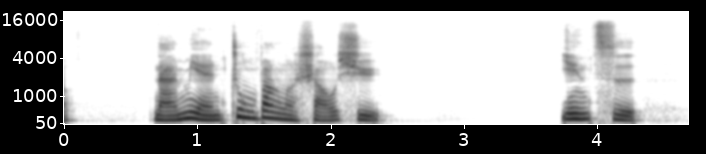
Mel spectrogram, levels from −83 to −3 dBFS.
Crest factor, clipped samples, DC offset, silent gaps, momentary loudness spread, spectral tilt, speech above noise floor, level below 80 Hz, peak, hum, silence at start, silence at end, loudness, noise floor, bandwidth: 18 dB; under 0.1%; under 0.1%; none; 11 LU; -6 dB/octave; over 71 dB; -58 dBFS; -4 dBFS; none; 0 s; 0.4 s; -21 LUFS; under -90 dBFS; 15.5 kHz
